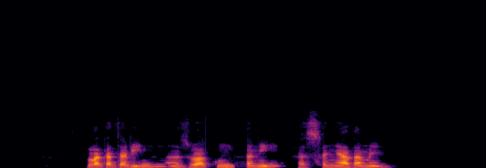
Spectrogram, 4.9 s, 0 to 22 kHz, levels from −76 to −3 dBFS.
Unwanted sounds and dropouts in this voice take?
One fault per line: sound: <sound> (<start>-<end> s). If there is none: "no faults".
sound: dropout (2.3-2.5 s)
